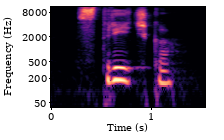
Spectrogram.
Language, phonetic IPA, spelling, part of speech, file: Ukrainian, [ˈstʲrʲit͡ʃkɐ], стрічка, noun, Uk-стрічка.ogg
- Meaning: 1. ribbon, band 2. tape 3. belt 4. film, movie 5. line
